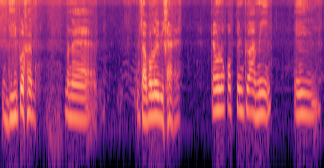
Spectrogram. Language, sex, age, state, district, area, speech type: Assamese, male, 45-60, Assam, Darrang, rural, spontaneous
